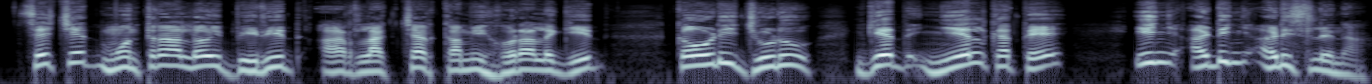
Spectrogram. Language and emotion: Santali, angry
